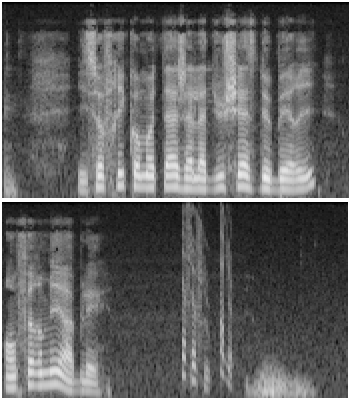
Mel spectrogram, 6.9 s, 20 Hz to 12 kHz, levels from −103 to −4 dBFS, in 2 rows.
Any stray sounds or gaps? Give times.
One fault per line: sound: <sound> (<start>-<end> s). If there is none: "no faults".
sound: chirp (5.3-5.8 s)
